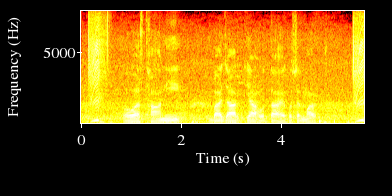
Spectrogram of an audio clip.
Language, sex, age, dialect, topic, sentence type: Magahi, male, 31-35, Southern, agriculture, question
